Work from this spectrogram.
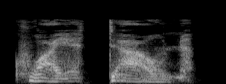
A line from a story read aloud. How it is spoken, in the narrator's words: the man told her, his voice seething in a dark, unworldly tone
